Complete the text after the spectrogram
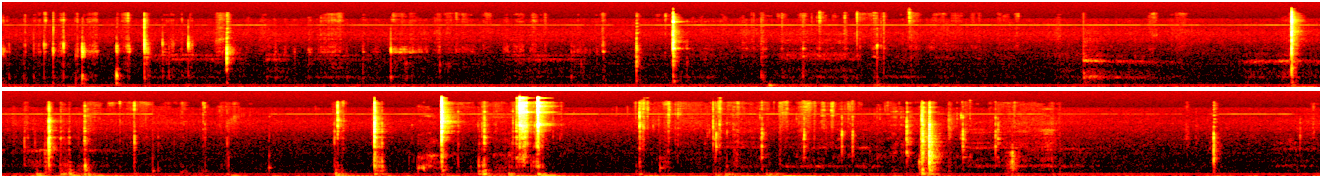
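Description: Small metal parts clink and tap against a metal engine case.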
